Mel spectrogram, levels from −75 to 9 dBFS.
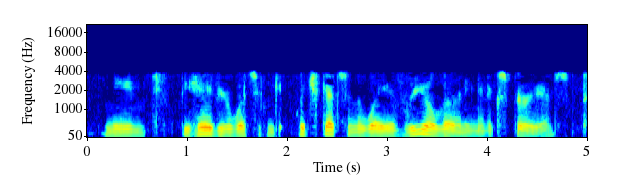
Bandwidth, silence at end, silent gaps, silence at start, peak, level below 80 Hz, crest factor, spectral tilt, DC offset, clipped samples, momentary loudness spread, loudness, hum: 4.1 kHz; 0 s; none; 0.15 s; -2 dBFS; -52 dBFS; 20 dB; -11.5 dB/octave; under 0.1%; under 0.1%; 13 LU; -23 LUFS; none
